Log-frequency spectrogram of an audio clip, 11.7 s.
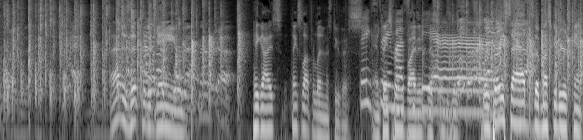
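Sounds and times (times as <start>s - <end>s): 
round of applause: 0.0s - 4.9s, 8.4s - 11.6s
speech: 2.2s - 11.6s.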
